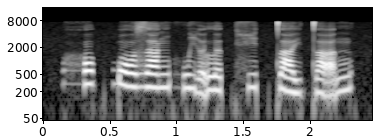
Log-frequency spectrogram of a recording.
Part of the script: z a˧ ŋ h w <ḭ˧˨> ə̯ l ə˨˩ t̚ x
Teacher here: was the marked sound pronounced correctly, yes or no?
yes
